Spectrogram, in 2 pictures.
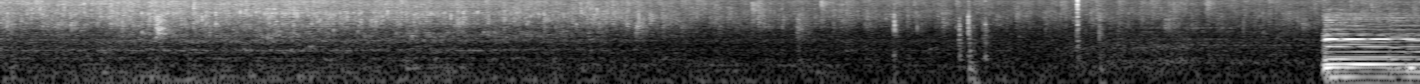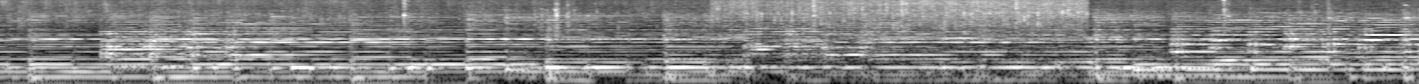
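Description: A shower spraying water in a steady hiss, with a few light knocks, for about ten seconds; then music starts abruptly from a compact stereo, a song with guitar.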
